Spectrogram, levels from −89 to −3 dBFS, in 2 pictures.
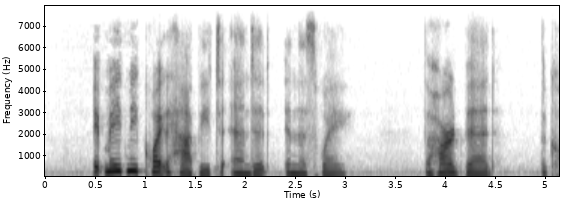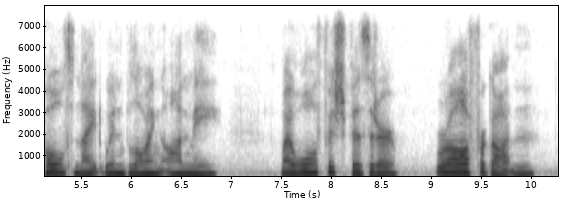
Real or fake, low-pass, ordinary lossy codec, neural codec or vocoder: real; 7.2 kHz; Opus, 32 kbps; none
